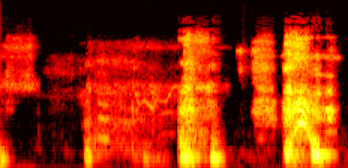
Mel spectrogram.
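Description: Men laughing: a faint breathy start, then a few short bursts of laughter from about a second in.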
